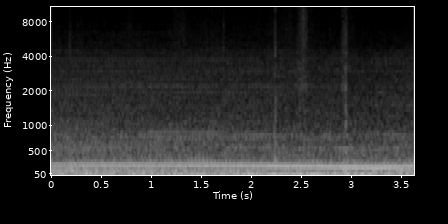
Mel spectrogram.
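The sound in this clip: A car engine drones steadily in third gear, holding an even, loud hum whose pitch dips briefly near the end before settling.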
